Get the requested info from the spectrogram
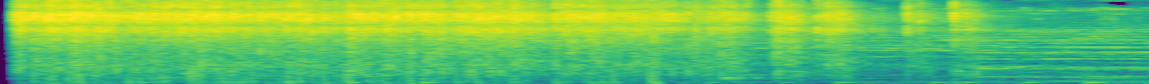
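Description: A string of firecrackers crackling in a dense, continuous run that thins out and dies away about three seconds in. Near the end, music with steady held notes comes in.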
